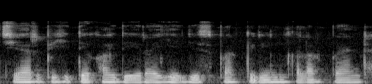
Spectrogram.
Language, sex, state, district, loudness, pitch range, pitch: Hindi, male, Chhattisgarh, Kabirdham, -17 LUFS, 100-110 Hz, 105 Hz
